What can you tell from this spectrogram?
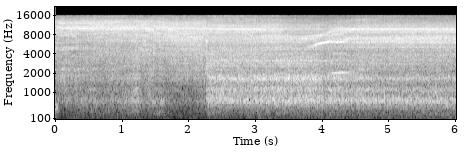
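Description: Air hissing out of a scooter's front tire through the open valve stem, its core removed to deflate the tire before breaking the bead. A loud, steady hiss that grows fuller about two seconds in, with a short faint rising whistle about four seconds in.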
